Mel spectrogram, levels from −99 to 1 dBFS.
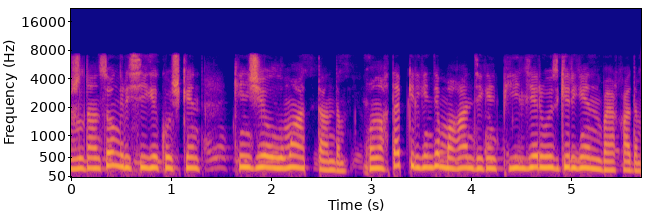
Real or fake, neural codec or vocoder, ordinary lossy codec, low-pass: real; none; none; 7.2 kHz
